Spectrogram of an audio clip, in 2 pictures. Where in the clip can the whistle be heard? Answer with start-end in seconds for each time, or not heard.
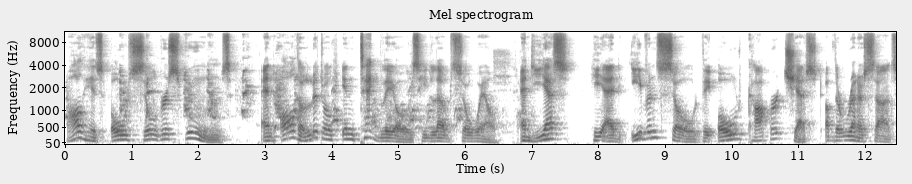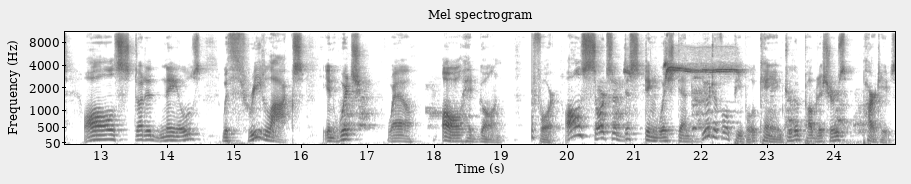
20.8-22.6.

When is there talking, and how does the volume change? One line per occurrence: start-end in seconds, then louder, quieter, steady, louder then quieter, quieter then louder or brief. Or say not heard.
0.0-24.8 steady.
